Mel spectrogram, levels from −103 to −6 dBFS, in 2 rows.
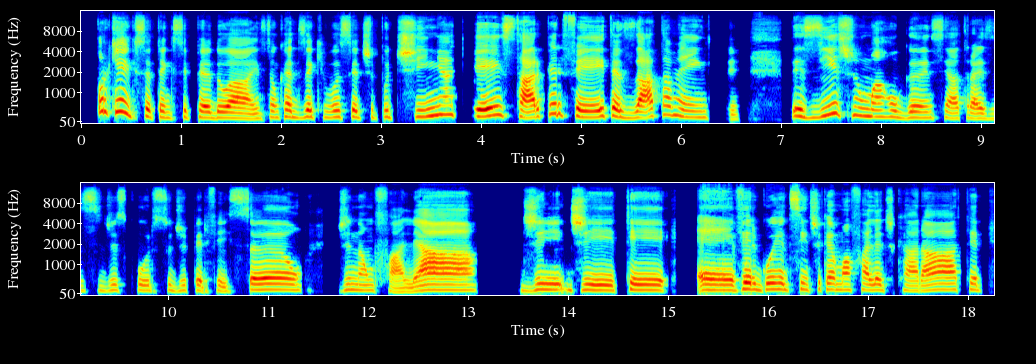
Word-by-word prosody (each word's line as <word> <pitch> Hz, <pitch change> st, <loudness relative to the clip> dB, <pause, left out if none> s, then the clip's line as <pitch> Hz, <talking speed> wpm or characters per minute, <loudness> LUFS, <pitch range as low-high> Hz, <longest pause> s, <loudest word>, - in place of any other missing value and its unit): por 390 Hz, 0 st, +2 dB
que 380 Hz, -4 st, +4 dB
que -, -, -13 dB
você 230 Hz, -, +1 dB
tem 195 Hz, -2 st, -4 dB
que 165 Hz, -, -14 dB
se 210 Hz, -, -7 dB
perdoar? 185 Hz, -4 st, +2 dB
Então 190 Hz, +5 st, -8 dB
quer 215 Hz, +2 st, 0 dB
dizer 205 Hz, +2 st, -1 dB
que 195 Hz, -, -18 dB
você, 205 Hz, +2 st, -2 dB
tipo, 200 Hz, +3 st, -8 dB
tinha 255 Hz, +10 st, -1 dB, 0.2 s
que -, -, +1 dB, 0.2 s
estar 230 Hz, -7 st, +2 dB
perfeita 245 Hz, -6 st, +2 dB
exatamente! 200 Hz, +2 st, 0 dB, 0.8 s
Existe 240 Hz, -, +1 dB
uma 235 Hz, -3 st, 0 dB
arrogância 190 Hz, -3 st, -3 dB
atrás 165 Hz, -2 st, -4 dB
desse 155 Hz, +1 st, -14 dB
discurso 175 Hz, +1 st, -10 dB
de 160 Hz, +2 st, -11 dB
perfeição, 185 Hz, +5 st, +1 dB, 0.4 s
de 180 Hz, +5 st, -8 dB
não 170 Hz, -2 st, -6 dB
falhar, 175 Hz, +8 st, +2 dB, 0.5 s
de 185 Hz, +4 st, -2 dB
de 175 Hz, -1 st, 0 dB
ter, 175 Hz, -4 st, +1 dB, 0.3 s
eh, 175 Hz, -1 st, +3 dB
vergonha 200 Hz, 0 st, +2 dB
de 175 Hz, -, -7 dB
sentir 205 Hz, +1 st, -6 dB
que 195 Hz, -, -5 dB
é -, -, +1 dB
uma 180 Hz, -1 st, -2 dB
falha 180 Hz, -1 st, -3 dB
de -, -, -15 dB
caráter. 185 Hz, +3 st, -1 dB
185 Hz, 140 wpm, -24 LUFS, 175-210 Hz, 0.8 s, que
